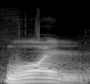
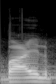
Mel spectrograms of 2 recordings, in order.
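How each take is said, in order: First: The vowel is an open aw gliding to ee. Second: The vowel is an ah gliding to ee. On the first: The speaker calls it right. "उच्चारण अ ए अ ए हो जाता है" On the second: The speaker calls it wrong. "न बाइल पढ़ रहे"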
